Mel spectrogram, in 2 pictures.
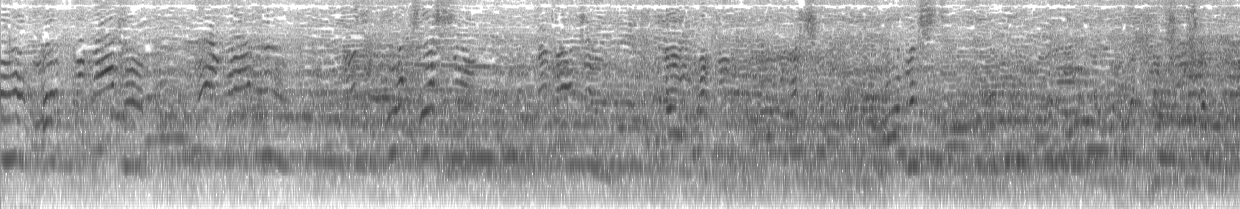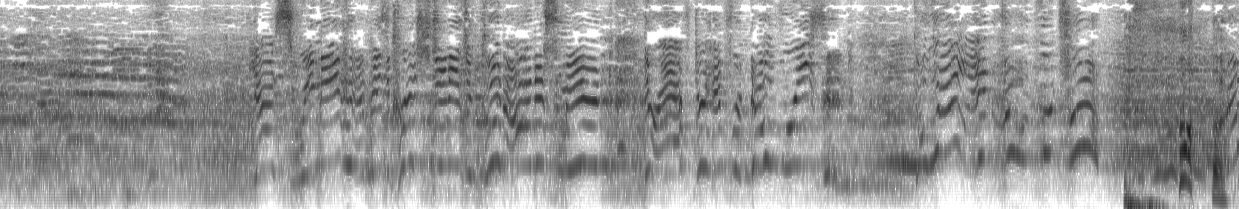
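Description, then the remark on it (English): A crowd at a rally boos and jeers Trump in a dense, continuous roar of overlapping voices, swelling louder in the second half with sharp shouted bursts near the end. “Just a complete bedlam. The crowd is all booing.”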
